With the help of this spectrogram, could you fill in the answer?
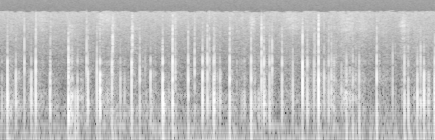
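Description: Fingertips and long nails tap and scratch the cover of a closed, dark green textured leather journal. Quick, dry taps with almost no ring come in a steady, uneven stream, mixed with soft scratching. The sound is quiet and muffled, sitting mostly in the low-to-mid range with little high brightness.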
